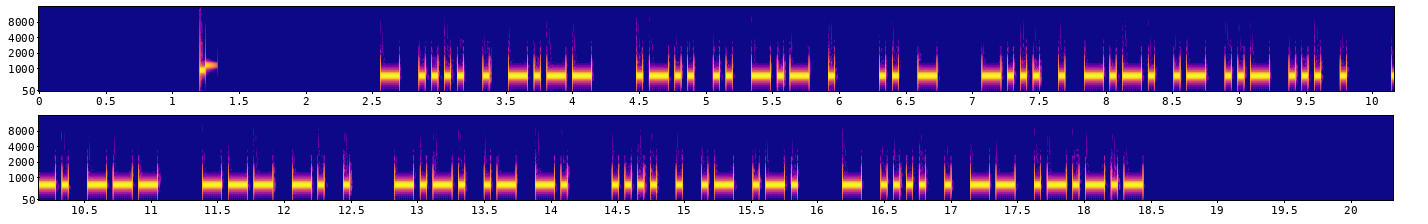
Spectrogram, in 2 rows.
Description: Morse code, heard as a keyed tone, about 25 wpm, 700 Hz. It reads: THEY LIKE IT BECAUSE NO ONE CAN HEAR THEM.
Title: Sentences from Top 600 Words 25wpm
